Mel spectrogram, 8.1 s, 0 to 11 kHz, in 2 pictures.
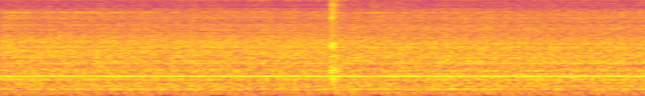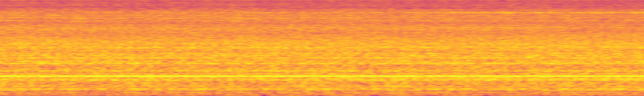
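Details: Ninja Foodi 8-in-1 cooker running cold, though the owner says the unbearable noise comes after it warms up: constant loud whirring drone at a steady pitch; runs far noisier than it should, cause unknown.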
